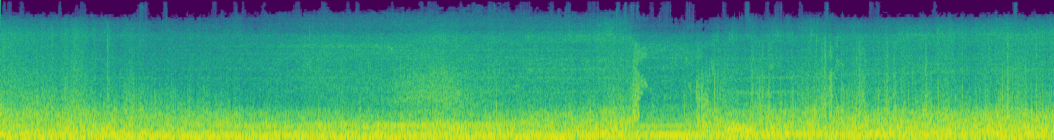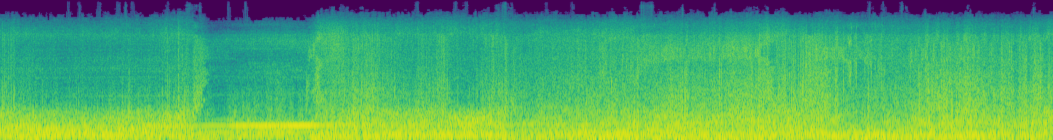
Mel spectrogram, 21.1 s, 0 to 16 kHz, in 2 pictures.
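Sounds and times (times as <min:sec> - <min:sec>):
motorcycle engine steady tone: 0:00.0 - 0:21.0
wind buffeting microphone: 0:00.0 - 0:21.0.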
